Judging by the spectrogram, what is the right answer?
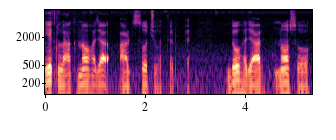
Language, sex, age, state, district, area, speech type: Hindi, male, 45-60, Uttar Pradesh, Sonbhadra, rural, spontaneous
